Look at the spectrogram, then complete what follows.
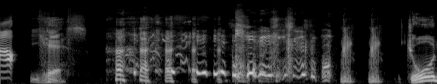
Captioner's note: all laugh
